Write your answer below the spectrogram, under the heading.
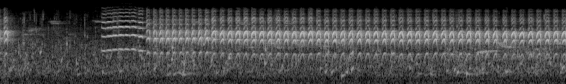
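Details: Cucak cungkok song, jengking munting style, recorded to train birds for songbird contests: faint opening, a few rising notes, then a long loud, evenly pulsed buzzy trill repeating about four times a second.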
